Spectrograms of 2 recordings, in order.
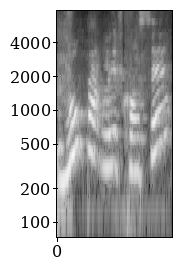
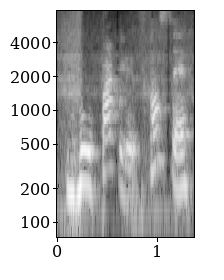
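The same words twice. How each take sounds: First: It is said with question intonation. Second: It is said with statement intonation. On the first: The speaker is asking whether you speak French. "só a entonação" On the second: The speaker is asserting that you speak French. "E se eu quiser afirmar"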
